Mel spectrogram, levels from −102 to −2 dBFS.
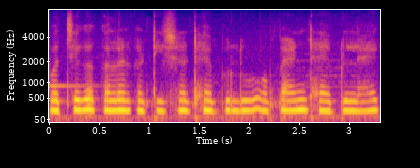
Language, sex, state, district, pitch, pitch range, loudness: Hindi, female, Jharkhand, Palamu, 220 Hz, 215-225 Hz, -16 LUFS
